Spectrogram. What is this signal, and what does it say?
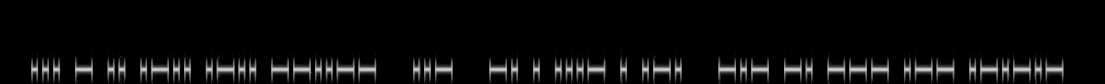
Morse code, heard as a keyed tone, about 22 wpm, 700 Hz. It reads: STILL, U NEVER KNOW.
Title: Sentences from Top 300 Words and Abbreviations 22wpm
